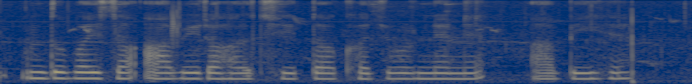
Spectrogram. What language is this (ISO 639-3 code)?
mai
